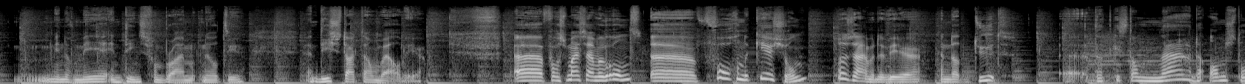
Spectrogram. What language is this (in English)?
Dutch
